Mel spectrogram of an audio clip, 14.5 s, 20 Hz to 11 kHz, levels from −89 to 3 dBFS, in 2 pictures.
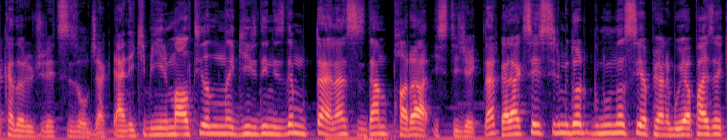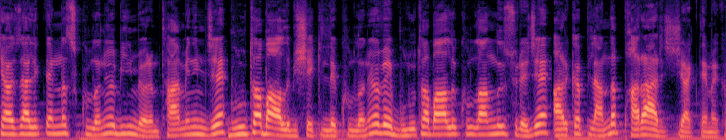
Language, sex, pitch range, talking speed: Turkish, male, 140-175 Hz, 165 wpm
